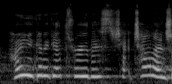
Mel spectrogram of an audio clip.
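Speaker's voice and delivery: high, bouncy mock interviewer question; a giddy, sleep-deprived mock question; dumb hyped question. Camera-hungry contestant asking another contestant, giddy and high. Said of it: "I was saying the dumbest stuff".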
